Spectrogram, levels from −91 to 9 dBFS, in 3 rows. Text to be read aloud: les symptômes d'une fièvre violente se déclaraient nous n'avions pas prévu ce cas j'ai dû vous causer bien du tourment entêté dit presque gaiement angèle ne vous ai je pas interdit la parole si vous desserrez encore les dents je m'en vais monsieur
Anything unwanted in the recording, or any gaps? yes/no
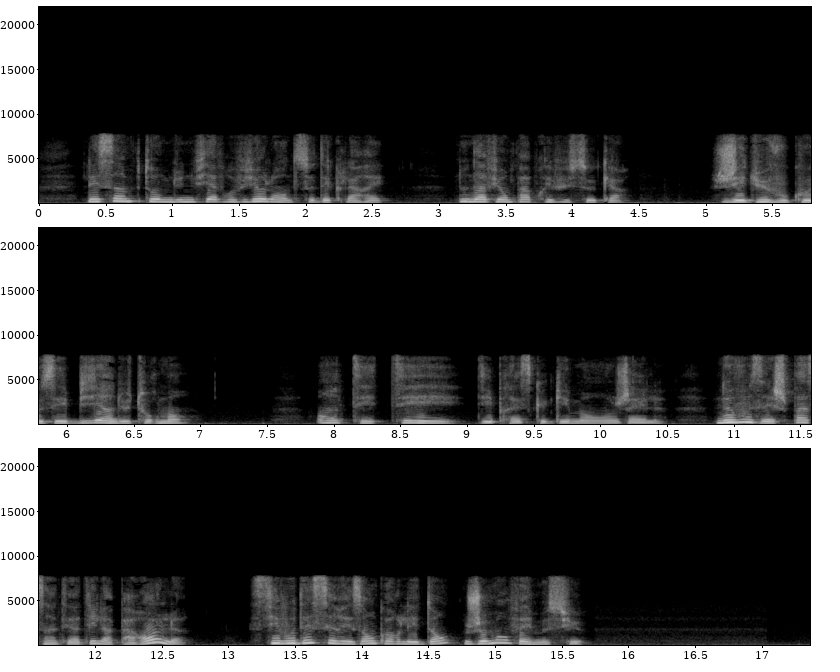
no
